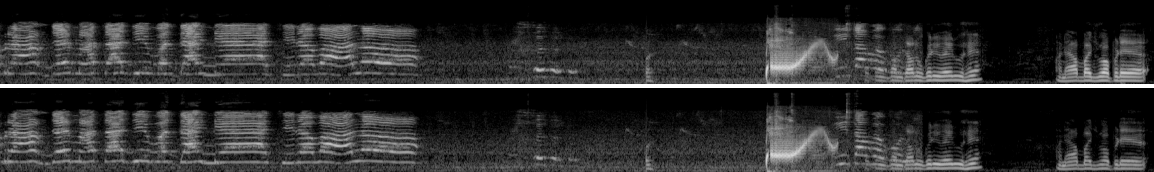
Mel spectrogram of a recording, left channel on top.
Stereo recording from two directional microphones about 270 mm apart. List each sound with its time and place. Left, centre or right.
0.3 s child singing: centre
3.8 s a sound: centre
7.6 s boing: centre
8.5 s children playing: centre
8.9 s speech: centre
